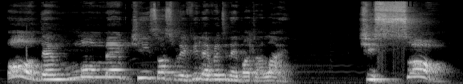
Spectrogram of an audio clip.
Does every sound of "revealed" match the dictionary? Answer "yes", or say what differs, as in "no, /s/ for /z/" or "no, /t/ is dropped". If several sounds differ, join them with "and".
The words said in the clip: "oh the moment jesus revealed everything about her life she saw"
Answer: no, /d/ is dropped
